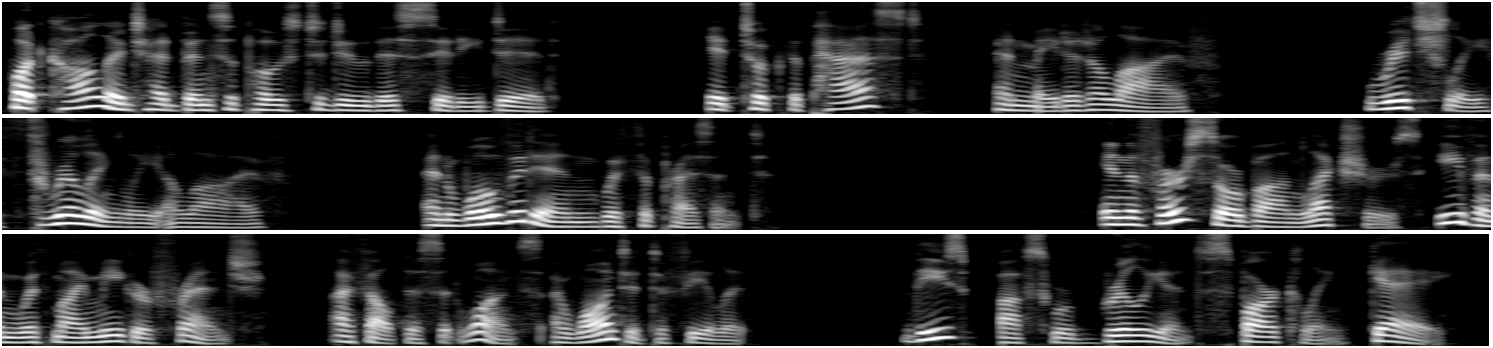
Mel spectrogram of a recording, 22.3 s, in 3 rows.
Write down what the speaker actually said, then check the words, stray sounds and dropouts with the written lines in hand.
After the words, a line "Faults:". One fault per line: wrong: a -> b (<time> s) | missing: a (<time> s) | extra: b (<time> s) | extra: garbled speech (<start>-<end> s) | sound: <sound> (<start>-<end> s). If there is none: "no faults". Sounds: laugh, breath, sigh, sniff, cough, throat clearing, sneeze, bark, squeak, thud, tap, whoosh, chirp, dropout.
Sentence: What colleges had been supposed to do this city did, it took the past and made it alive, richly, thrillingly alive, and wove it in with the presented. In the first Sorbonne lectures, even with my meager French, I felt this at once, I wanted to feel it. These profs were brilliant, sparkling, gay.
What college had been supposed to do this city did, it took the past and made it alive, richly, thrillingly alive, and wove it in with the present. In the first Sorbonne lectures, even with my meager French, I felt this at once, I wanted to feel it. These profs were brilliant, sparkling, gay.
Faults:
wrong: colleges -> college (0.2 s)
wrong: presented -> present (10.7 s)
sound: dropout (19.7-19.9 s)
